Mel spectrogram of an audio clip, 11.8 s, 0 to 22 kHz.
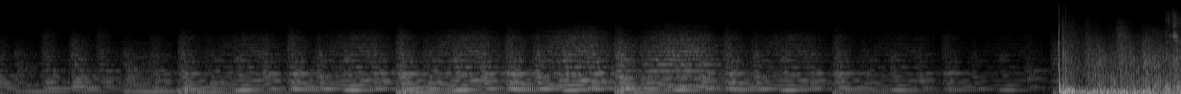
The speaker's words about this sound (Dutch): Een geweldige explosie doet zich horen. Het moet vlakbij ons zijn. Wij rennen naar voren en zien grote rookwolken in de richting van de sternisten. Het blijkt dat op 250 à 300 meter bij ons vandaan één hunner munitiedepots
